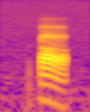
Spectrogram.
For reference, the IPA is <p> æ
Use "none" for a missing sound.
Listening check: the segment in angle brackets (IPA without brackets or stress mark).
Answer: p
